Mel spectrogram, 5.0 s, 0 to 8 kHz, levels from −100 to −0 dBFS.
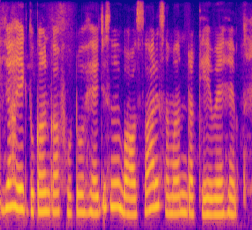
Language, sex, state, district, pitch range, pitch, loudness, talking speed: Hindi, female, Jharkhand, Deoghar, 220-270 Hz, 235 Hz, -15 LUFS, 155 wpm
